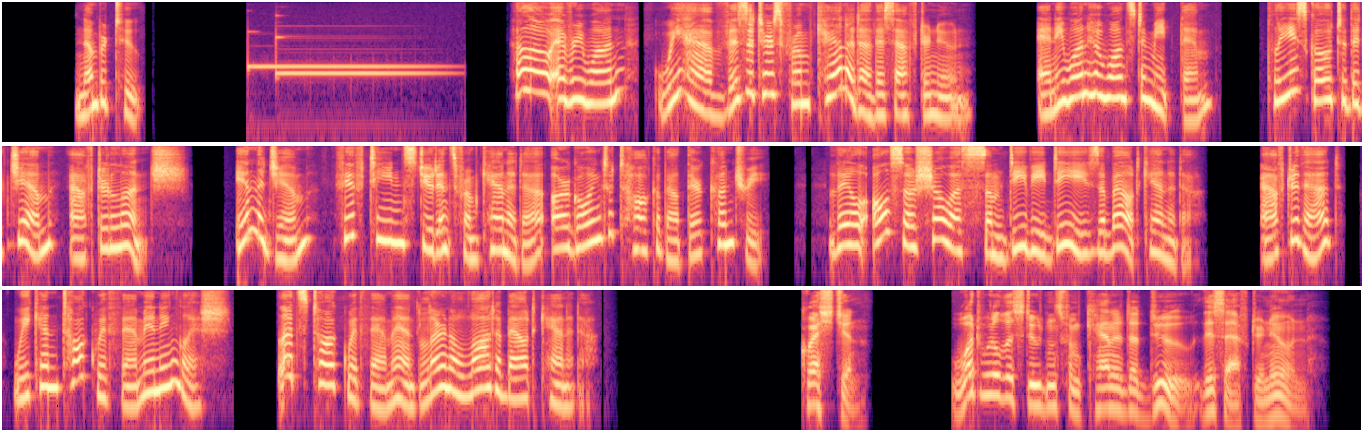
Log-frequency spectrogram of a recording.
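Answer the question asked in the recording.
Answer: They will talk about their country, show DVDs about Canada and talk with the students in English.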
